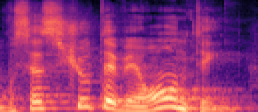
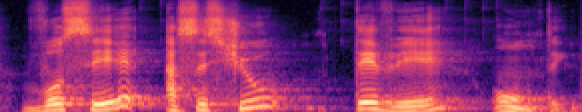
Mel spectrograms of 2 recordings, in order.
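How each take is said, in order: First: Said in the usual way. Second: Slow, word-by-word teacher reading; measured, spaced-out demo question; slow translation. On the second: Shown as a demonstration. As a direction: lay out the question slowly for learners.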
